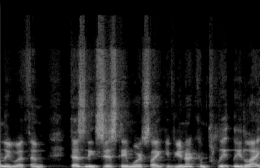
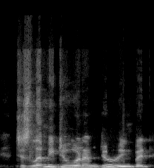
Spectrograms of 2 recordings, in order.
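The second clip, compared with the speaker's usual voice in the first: put-on scream, higher pitch; 9 semitones higher than usual. Retelling pleading with the company to keep marketing: imitating someone screaming. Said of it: "And I'm screaming at them".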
